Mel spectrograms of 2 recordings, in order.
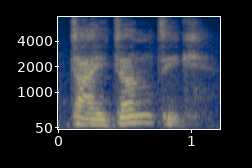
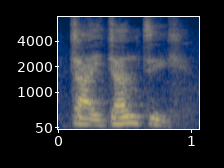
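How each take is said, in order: Both takes have the same delivery.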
